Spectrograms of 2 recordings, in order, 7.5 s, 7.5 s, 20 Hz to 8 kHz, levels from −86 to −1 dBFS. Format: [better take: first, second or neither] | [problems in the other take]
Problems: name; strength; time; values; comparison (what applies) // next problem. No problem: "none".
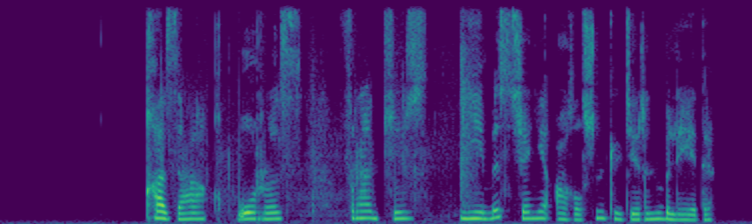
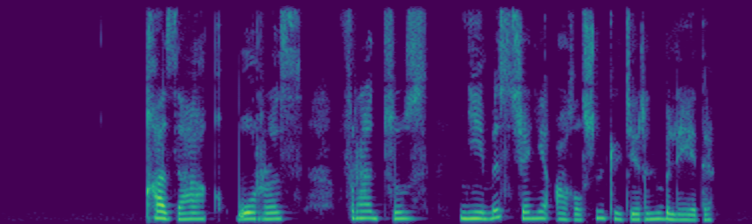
second | noise reduction (neural diffusion model UNIVERSE++)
